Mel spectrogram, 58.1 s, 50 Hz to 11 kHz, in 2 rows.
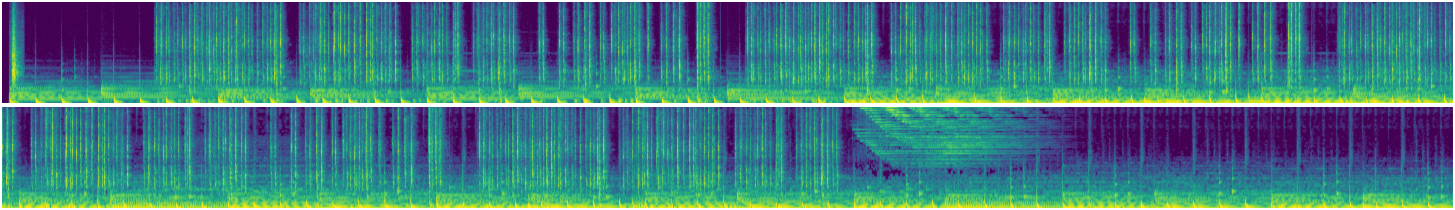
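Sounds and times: background music with held chords: 0:00.2 - 0:58.0
rapid keyboard typing: 0:03.1 - 0:26.1, 0:26.7 - 0:37.9, 0:38.5 - 0:45.9
deep bass: 0:16.8 - 0:58.0.

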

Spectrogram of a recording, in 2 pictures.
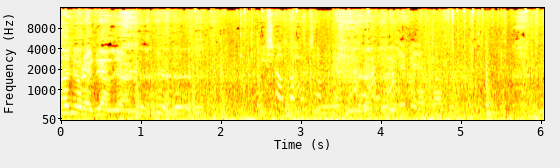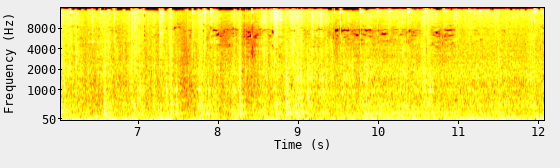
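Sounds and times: knocks and rattles from bumps: 0:00.0 - 0:12.0
vehicle engine rumble: 0:00.0 - 0:12.0.

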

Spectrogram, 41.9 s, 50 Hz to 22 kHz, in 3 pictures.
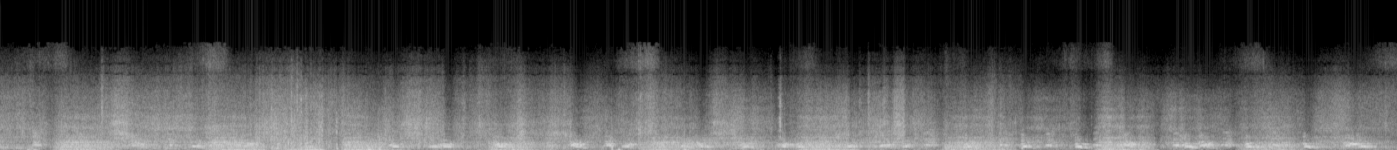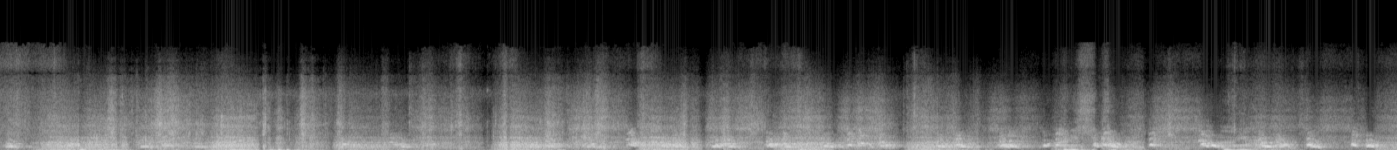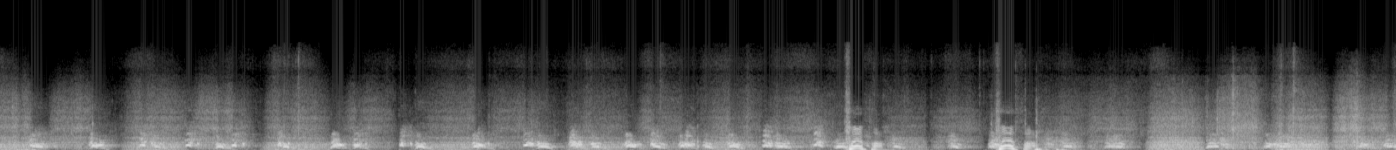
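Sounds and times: footsteps through dry leaves: 0:00.0 - 0:07.6
dogs barking: 0:00.0 - 0:41.9.

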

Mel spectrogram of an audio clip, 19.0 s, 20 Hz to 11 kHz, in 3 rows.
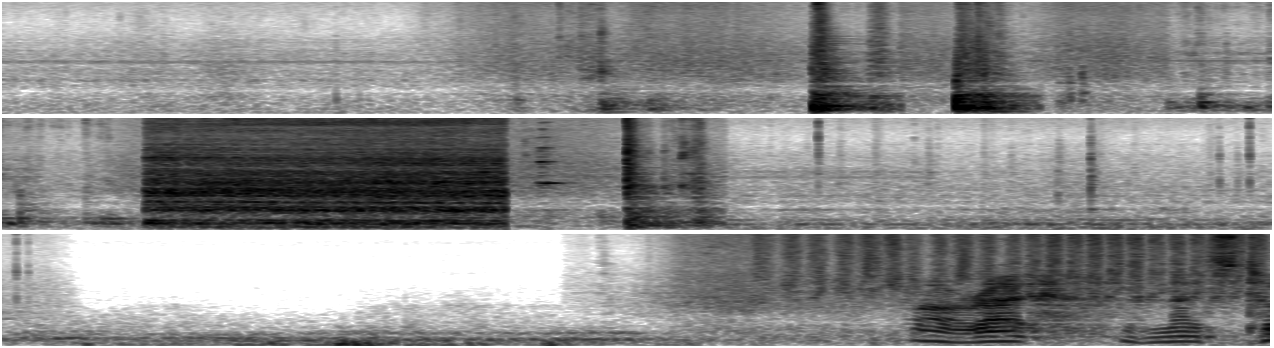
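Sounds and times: steady hiss: 0:16.0 - 0:19.0.

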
